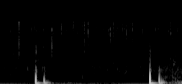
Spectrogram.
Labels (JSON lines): {"label": "biophony, double pulse", "recorder": "SoundTrap 300"}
